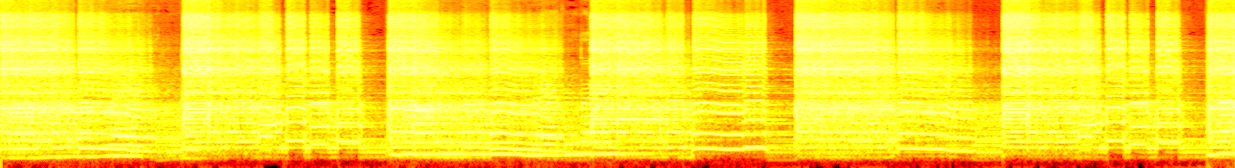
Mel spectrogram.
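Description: Music led by a distorted, effects-laden electric guitar, played in phrases that break off briefly every two to four seconds.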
